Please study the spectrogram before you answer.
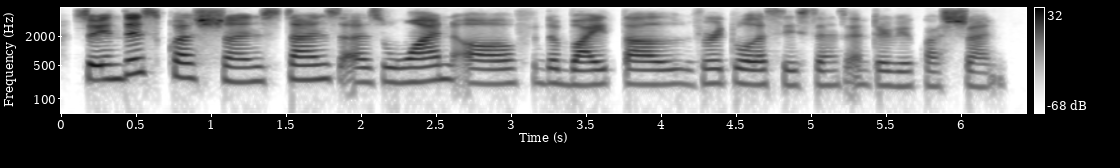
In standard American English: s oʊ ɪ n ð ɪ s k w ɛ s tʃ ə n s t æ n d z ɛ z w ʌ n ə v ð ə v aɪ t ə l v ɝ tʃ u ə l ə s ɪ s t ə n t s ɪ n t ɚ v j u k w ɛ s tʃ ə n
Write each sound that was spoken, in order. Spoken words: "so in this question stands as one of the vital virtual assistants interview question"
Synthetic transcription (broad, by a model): s oʊ ɪ n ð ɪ s k w ɛ s tʃ ə n s t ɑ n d s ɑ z w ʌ n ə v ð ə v aɪ t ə l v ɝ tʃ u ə l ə s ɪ s t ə n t s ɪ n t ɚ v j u k w ɛ s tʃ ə n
